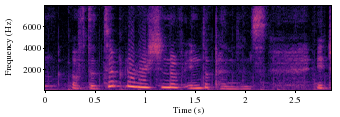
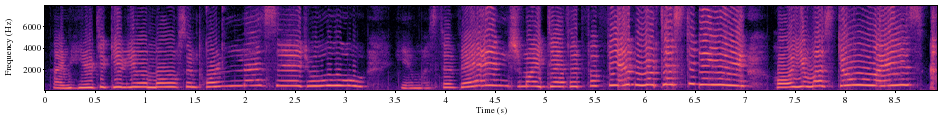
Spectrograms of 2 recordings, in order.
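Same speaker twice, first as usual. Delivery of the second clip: spirit voice; 8 semitones higher than usual. Acted. Spirit delivering prophecy.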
